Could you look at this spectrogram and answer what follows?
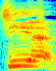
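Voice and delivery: चीयर loud and high, chi-yar; drawn-out ईयर ending. Shown as a demonstration. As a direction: model चीयर with a strong ya glide. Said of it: "ईयर ऐसा लंबा खींच रहे हैं". (चीयर में ईयर लंबा खींचकर)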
